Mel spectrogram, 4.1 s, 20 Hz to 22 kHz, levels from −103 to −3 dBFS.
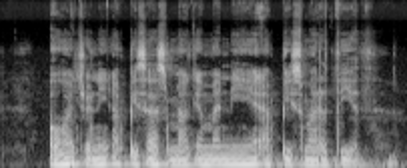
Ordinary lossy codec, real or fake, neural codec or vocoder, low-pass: none; real; none; none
